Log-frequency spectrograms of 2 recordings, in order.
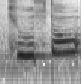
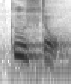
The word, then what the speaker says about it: Cousteau: yeah custo is yeah so it's jack and custo is the correct pronunciation kusto okay so it's uh jack if cousteau okay jack is custo from june 1910 to june 1917 in 1997.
